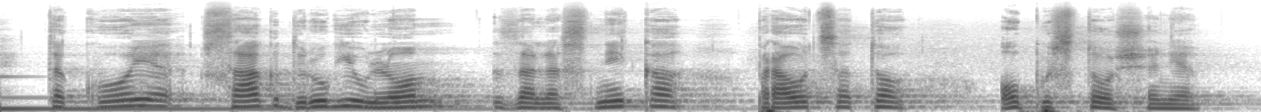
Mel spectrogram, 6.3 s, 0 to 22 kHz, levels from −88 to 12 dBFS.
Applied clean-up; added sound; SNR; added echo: none; Marimba, xylophone; 15 dB; none.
